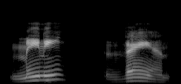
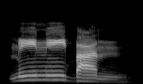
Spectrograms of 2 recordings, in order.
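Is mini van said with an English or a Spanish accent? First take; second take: English; Spanish. First: The v is buzzed with teeth on lip. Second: The v sounds like a b, Spanish style. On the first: "Pero en inglés" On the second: "en español"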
